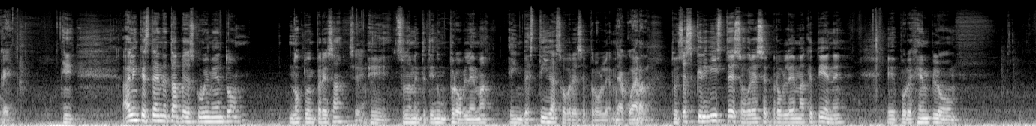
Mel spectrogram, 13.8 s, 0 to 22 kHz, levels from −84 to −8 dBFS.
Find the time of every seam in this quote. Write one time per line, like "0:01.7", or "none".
0:04.0
0:09.1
